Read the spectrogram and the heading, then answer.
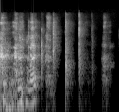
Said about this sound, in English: Clapping for you.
